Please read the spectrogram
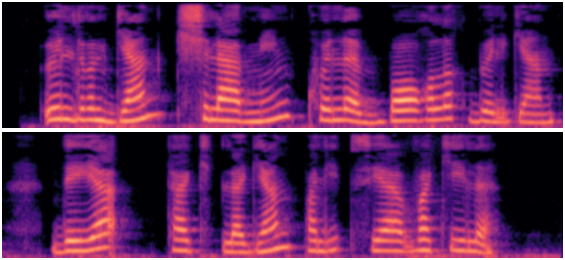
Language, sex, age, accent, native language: Uzbek, female, 18-24, Buxoro, Uzbek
